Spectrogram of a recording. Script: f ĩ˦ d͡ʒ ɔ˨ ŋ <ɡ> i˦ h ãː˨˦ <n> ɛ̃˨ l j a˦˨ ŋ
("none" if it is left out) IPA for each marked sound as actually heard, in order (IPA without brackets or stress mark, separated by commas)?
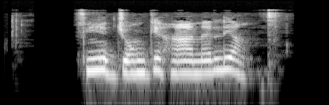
ɡ, n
